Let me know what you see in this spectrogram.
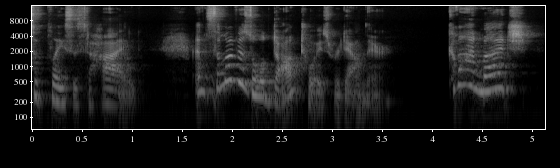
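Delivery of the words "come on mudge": high calling out; boy calling his dog downstairs. A narrator's reading. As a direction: call the dog across the basement. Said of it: "Henry called".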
